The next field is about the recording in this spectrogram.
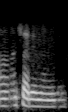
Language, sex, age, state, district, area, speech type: Telugu, female, 18-30, Andhra Pradesh, East Godavari, rural, conversation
